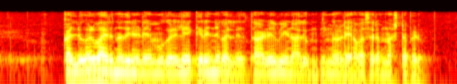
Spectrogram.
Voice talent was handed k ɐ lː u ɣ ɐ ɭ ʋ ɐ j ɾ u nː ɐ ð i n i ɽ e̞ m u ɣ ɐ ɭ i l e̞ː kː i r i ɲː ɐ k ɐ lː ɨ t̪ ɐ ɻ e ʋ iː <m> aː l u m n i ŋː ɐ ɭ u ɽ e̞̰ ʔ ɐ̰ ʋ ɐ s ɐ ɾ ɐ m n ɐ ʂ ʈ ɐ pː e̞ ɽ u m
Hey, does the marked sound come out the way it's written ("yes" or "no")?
no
